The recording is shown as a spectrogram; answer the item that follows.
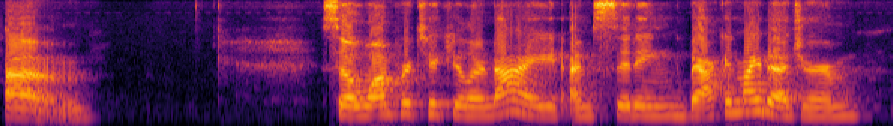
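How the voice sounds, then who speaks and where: A woman telling her personal story as a podcast guest, in a conversational, earnest and halting way. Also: mid-range voice, a bit bright.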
